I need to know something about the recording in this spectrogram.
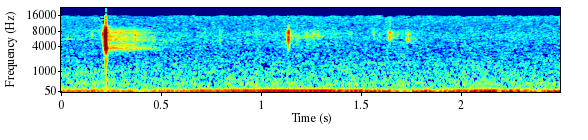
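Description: A sharp computer-mouse click just after the start, then a few lighter key clicks from typing on a computer keyboard.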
